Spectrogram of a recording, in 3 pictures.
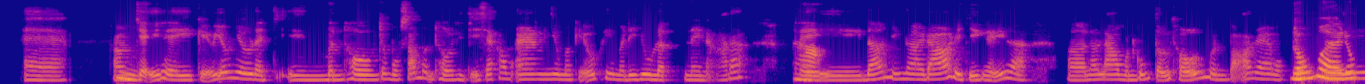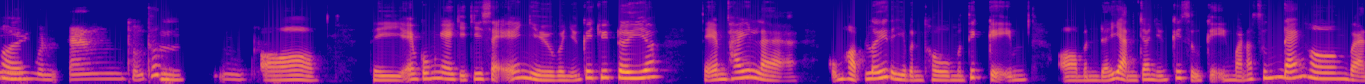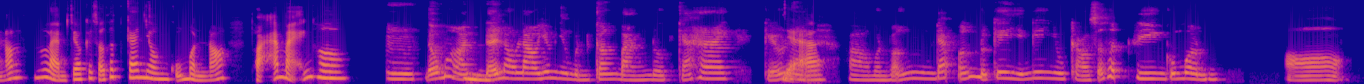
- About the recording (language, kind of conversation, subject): Vietnamese, unstructured, Bạn làm gì để cân bằng giữa tiết kiệm và chi tiêu cho sở thích cá nhân?
- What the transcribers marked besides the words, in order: tapping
